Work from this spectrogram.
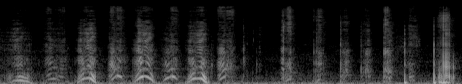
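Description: Long acrylic nails scratch and rub a medium-size teal plastic cosmetic squeeze tube, hollow with some product still inside. The result is a run of short, rhythmic strokes with squeaky, rising-and-falling low-mid tones and a light scratchy hiss, ending in a few sharper clicks.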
